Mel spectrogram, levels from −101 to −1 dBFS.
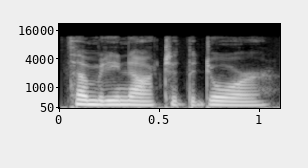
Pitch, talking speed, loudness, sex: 180 Hz, 270 wpm, -16 LUFS, female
